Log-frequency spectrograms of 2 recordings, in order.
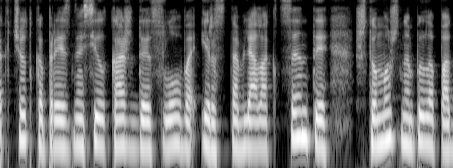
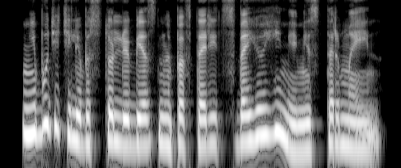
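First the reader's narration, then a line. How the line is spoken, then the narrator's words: Plain. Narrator (Russian): сказала мисс Хазард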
